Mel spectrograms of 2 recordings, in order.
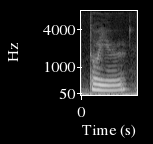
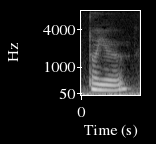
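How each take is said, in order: The two takes are said the same way.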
